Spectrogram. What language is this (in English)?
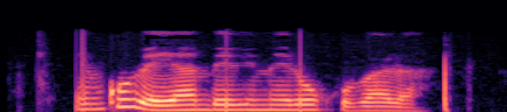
Ganda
